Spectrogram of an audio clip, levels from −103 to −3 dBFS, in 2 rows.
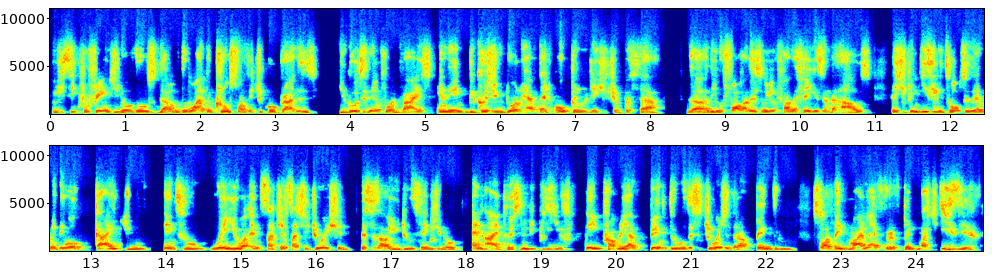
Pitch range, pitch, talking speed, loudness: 110-130 Hz, 120 Hz, 240 wpm, -18 LUFS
